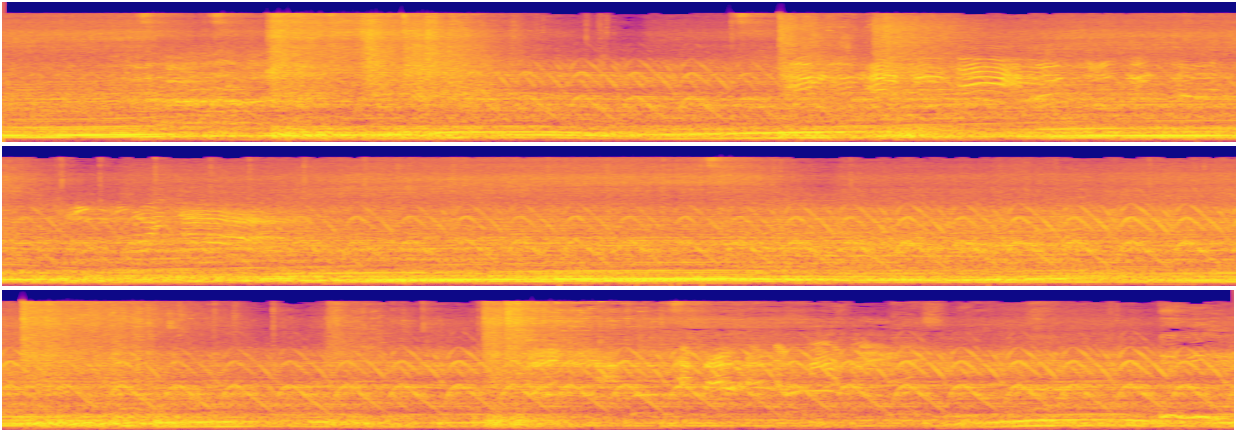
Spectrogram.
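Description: Tyres squeal as a car skids around corners.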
